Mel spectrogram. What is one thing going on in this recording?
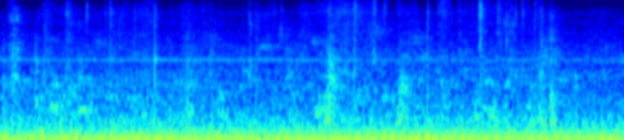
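Trading cards rustle and tap as they are handled.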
